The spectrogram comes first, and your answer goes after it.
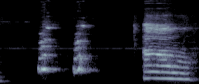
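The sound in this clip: A dog woofing in its sleep while dreaming: two brief, muffled woofs, then a longer, lower drawn-out vocal sound after a short pause.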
